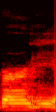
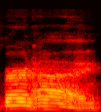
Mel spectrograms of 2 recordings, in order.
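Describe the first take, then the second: First: The name ends with an 'ee' sound. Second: The name ends with an 'eye' sound. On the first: The speaker calls it wrong. "not Burn E" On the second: The speaker calls it right. "Your name is pronounced Burn I"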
